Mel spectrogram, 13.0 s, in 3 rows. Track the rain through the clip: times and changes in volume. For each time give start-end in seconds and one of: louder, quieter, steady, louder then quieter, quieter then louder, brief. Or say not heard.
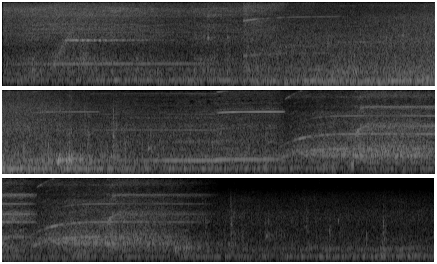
0.0-12.9 louder then quieter.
